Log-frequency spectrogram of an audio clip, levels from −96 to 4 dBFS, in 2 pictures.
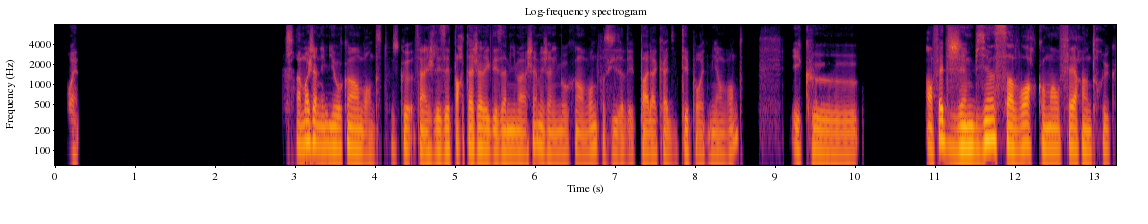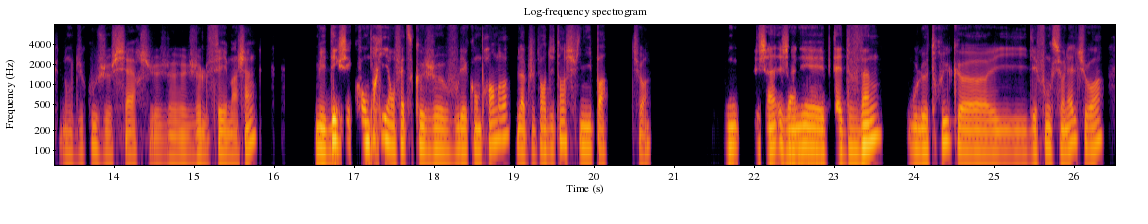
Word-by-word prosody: Ouais. - - -8 2.7
Ah 120 - 0
moi 135 +2 +3
j'en 140 -3 +2
ai 115 - -1
mis 115 0 0
aucun 110 +1 0
en 105 -1 +1
vente. 90 -3 -9
Tout - - -18
ce 100 - -12
que 110 - -2
enfin 95 -2 -2
je 90 - -6
les 100 +1 -1
ai - - +2
partagés 110 +1 -1
avec 100 -2 +1
des 100 0 -2
amis 100 0 0
machin, 95 +5 -4
mais 115 - -1
j'en 100 - -5
ai - - -5
mis 95 - -5
aucun 95 0 -6
en 90 - -6
vente 105 +3 -4
parce - - -10
qu'ils 95 -2 -6
avaient 80 - -8
pas 95 - -2
la 90 - -4
qualité 90 +3 -6
pour 90 -1 -8
être 85 - -14
mis 90 0 -7
en 90 - -7
vente - - -8 0.6
et - - -4
que 95 -3 -4 0.9
en - - +1
fait 145 -4 +3
j'aime 115 +1 +4
bien 140 +7 +4
savoir 120 -2 +2
comment 110 -2 0
faire 110 0 -1
un 100 -2 0
truc, 105 +1 -9
donc 95 -2 -9
du 95 +3 -12
coup 115 - -6
je 90 -1 -7
cherche, 90 -1 -3
je 80 - -7
je 85 0 -6
je 80 +3 -6
le 85 - -6
fais 95 +5 -1
machin. 90 - -1 0.8
Mais 110 -2 +7
dès 145 +9 +10
que 125 - +2
j'ai - - +1
compris 145 +3 +4
en 120 - +4
fait, 120 +1 0
ce - - -6
que 115 - +3
je 105 +2 0
voulais 105 +1 0
comprendre, 130 - +1
la 105 -2 +2
plupart 105 +1 -2
du 105 0 -5
temps 135 +3 +1
je 135 - -2
finis 110 -1 0
pas, - - 0 0.3
tu - - -6
vois? - - -6 0.9
Mmh. 115 0 +4 0.2
J'en 110 0 +3
j'en 105 -3 +4
ai 110 -3 +5
peut-être 100 +1 +1
20 125 +9 +6 0.4
où 110 -1 -2
le 105 0 +3
truc, 135 -2 -1
heu, 100 -2 +2
il 100 0 -4
il 95 +2 -10
est - - +3
fonctionnel, 115 +4 0
tu 120 - -3
vois? 125 +7 +1
105 Hz, 220 wpm, -24 LUFS, 95-115 Hz, 2.7 s, dès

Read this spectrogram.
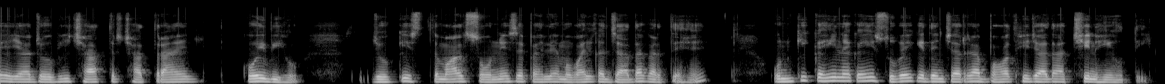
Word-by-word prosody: या 120 -1 +2
जो 120 -1 +3
भी 130 +4 -1
छात्र-छात्राएँ 120 -1 -2 0.5
कोई 135 +1 +5
भी 120 -3 +1
हो। 105 - -6 0.7
जो 115 -1 +2
कि 150 - +1
इस्तेमाल 130 -2 0
सोने 120 -1 +1
से 135 0 +1
पहले 120 +1 0
मोबाइल 115 +1 0
का 125 - 0
ज़्यादा 110 +4 +1
करते 115 -4 -2
हैं, 115 - -6 0.7
उनकी 140 +7 +1
कहीं 160 +1 +4
न 165 -1 +3
कहीं 160 +2 +1
सुबह 150 -1 +2
की 150 -2 +1
दिनचर्या 130 0 +2
बहुत 125 +3 -2
ही 135 - +2
ज़्यादा 125 -1 +2
अच्छी 125 +2 +1
नहीं 110 -2 0
होती। 105 0 -9
125 Hz, 160 wpm, -22 LUFS, 115-135 Hz, 0.7 s, कोई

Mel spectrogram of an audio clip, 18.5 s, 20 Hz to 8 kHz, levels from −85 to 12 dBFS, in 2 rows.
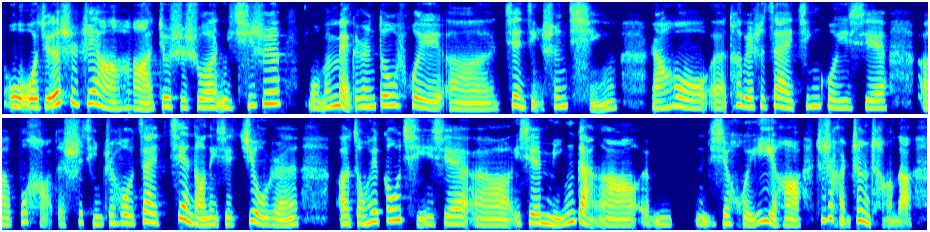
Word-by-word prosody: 我 245 -7 +4
我 225 - +7
觉 230 +1 +4
得 295 - +11
是 335 -2 +2
这 315 - 0
样 190 - +4
哈， 185 -5 +1
就 235 +7 -1
是 210 -2 -2
说 210 0 +1
你 215 - -2
其 260 +7 0
实 310 +2 +3 0.3
我 195 - -4
们 220 - -3
每 250 -1 +5
个 220 - -5
人 235 0 0
都 265 0 +2
会， 210 -9 0
呃， 165 -2 -3
见 255 -5 +1
景 - - -8
生 235 +1 -2
情， 265 - -3 0.3
然 190 +3 -1
后， 215 -6 0
呃， 185 - -5
特 275 - -2
别 225 -1 +1
是 235 0 -5
在 225 -3 +1
经 240 +6 -5
过 220 -4 -5
一 200 0 -5
些， 195 -1 -3 0.3
呃， 180 -1 -3
不 180 +9 -4
好 255 - -7
的 - - -12
事 240 - 0
情 190 -3 -7
之 215 +3 -5
后， 215 -1 0
再 250 +3 +2
见 335 - +3
到 165 - +3
那 180 +1 -2
些 185 +1 -5
旧 185 +1 +1
人， 170 +2 -2 0.4
呃， 200 +1 +2
总 205 +1 -3
会 260 +2 +3
勾 295 +3 +2
起 165 - -2
一 - - -5
些， 200 0 0
呃， 165 -4 -1
一 - - -5
些 225 +1 +3
敏 205 +3 0
感 240 -4 +5
啊， 160 -1 +2
呃， - - -7 0.4
一 95 -2 -7
些 205 - -1
回 175 -6 -5
忆 275 +3 +3
哈， - - +1
这 300 - -2
是 340 - +4
很 275 - -3
正 275 -4 +2
常 - - -5
的。 - - 0
215 Hz, 250 characters per minute, -22 LUFS, 185-250 Hz, 0.4 s, 得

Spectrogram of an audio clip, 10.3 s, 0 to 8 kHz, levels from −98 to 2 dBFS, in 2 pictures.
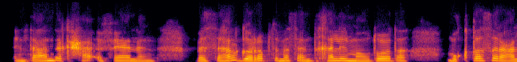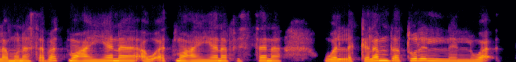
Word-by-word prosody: أنت 190 +2 -4
عندك 245 +4 +3
حق - - +4
فعلًا، 205 -4 -1 0.4
بس 210 +1 -2
هل 230 +3 +3
جرّبت 235 +2 +3
مثلًا 220 -1 -1
تخلّي 230 +4 +2
الموضوع 215 +2 +2
ده 220 -2 -3 0.4
مُقتصِر 250 +3 +1
على 205 -2 +3
مناسبات 210 +5 -2
معيّنة، 205 +1 +1
أوقات 225 +4 -3
معيّنة 195 +2 0
في - - -17
السَنة 200 0 -3 0.4
والّا 205 -1 0
الكلام 225 +5 +1
ده 225 -2 -1
طول 240 +2 -2
ال 210 -4 -2
الوقت؟ 190 0 -4
210 Hz, 145 wpm, -23 LUFS, 200-230 Hz, 0.4 s, حق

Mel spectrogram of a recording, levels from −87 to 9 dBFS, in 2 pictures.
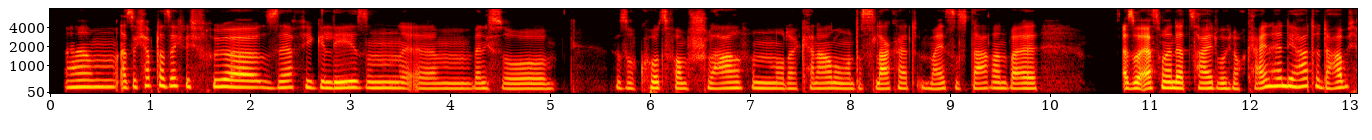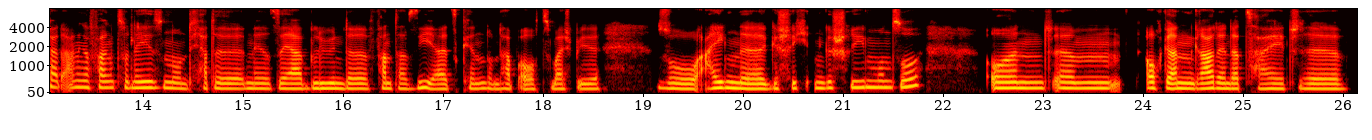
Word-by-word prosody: Ähm, 240 +1 +1
also, 225 +1 +3
ich 240 - -4
habe 280 - 0
tatsächlich 275 -3 0
früher 230 -3 +3
sehr 215 +2 -1
viel 225 -1 -4
gelesen, 205 0 +1
ähm, 185 -1 -4
wenn 190 0 -2
ich 195 - -6
so 180 0 -2 0.6
so 195 -2 -5
kurz 205 +4 -1
vorm 190 -1 -1
Schlafen 195 0 -1
oder, 185 0 -3
keine 185 +1 -4
Ahnung 190 -1 0
und 180 - -5
das 185 - -3
lag 180 +1 +2
halt 190 -1 -4
meistens 190 0 -4
daran, 195 +1 -1
weil 190 0 +2 0.8
also, 190 +1 +5
erst 190 +1 +6
mal 210 - +6
in - - +5
der 195 -1 +4
Zeit, 195 0 +1
wo 185 - 0
ich 190 - -3
noch 180 -1 -5
kein 200 +7 +2
Handy 270 0 +4
hatte, 260 +1 +2
da 190 - -2
habe 220 +2 +4
ich - - -13
halt 230 - 0
angefangen 225 -1 -2
zu 215 - -4
lesen 210 0 0
und 185 -2 -4
ich - - -11
hatte 180 -2 -2
'ne 185 -1 -2
sehr 180 0 +1
blühende 185 -1 0
Fantasie 185 +1 -2
als 170 0 -3
Kind 185 +1 -5
und 170 0 -6
habe 175 - -5
auch 170 - -2
zum - - -7
Beispiel 175 0 -3 0.6
so 185 -4 0
eigene 195 -4 +3
Geschichten 195 +2 -4
geschrieben 225 +2 0
und 225 0 -1
so. 255 +6 +2 0.7
Und, 200 0 +3
ähm, 195 0 +1 0.2
auch 205 - +3
dann 185 0 +4
grade 190 +2 +5
in 185 - +1
der 180 0 0
Zeit, 180 0 -3
äh, 175 -1 0
195 Hz, 170 wpm, -22 LUFS, 185-210 Hz, 0.8 s, erst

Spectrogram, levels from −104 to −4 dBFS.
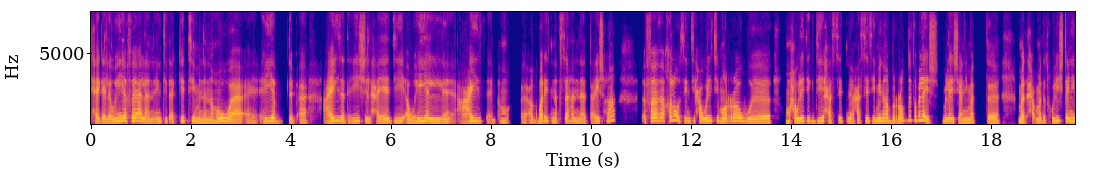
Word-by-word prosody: حاجة، 210 -4 +1
لو 195 +1 +1
هي 260 +5 +4
فعلًا 260 -4 +3
أنتِ 205 +4 -3
اتأكّدتِ 230 +6 -5
من 200 -4 +1
إن 185 0 0
هو 225 +5 +4 0.3
ه 175 0 -9
هي 225 +5 +2 0.2
بتبقى 185 -3 -3 0.3
عايزة 230 +5 +3
تعيش 230 +5 -5
الحياة 200 0 +1
دي 215 0 -2
أو 180 -1 0
هي 230 +6 +4
اللي 195 -5 +2
عايزة 220 +6 +1
ام 175 +5 -7
أ - - -15 0.5
أجبَرِت 220 +6 0
نفسها 220 +3 -2
إنّها 195 -5 -2
تعيشها 235 - -3 0.6
فخلاص، 265 +2 +1
أنتِ 230 0 -4
حاولتِ 235 +4 +1
مرّة 255 +3 +2 0.9
ومحاولتِك 220 +4 +2
دي 230 +3 -1
حسّيتِ 215 +1 -4
حسّيتِ 205 +4 -3
منها 235 +1 +3
بالرفض، 230 +7 -1
فبلاش، 300 - +1
بلاش، 215 -1 +1
يعني 190 +1 0
ما 185 -1 0 0.2
ت - - -6 0.6
ما 205 -1 +4
تح 195 - -3
ما 200 -1 0
تدخُليش 225 +7 -2
تاني 240 -1 +2
220 Hz, 140 wpm, -23 LUFS, 195-240 Hz, 0.9 s, هي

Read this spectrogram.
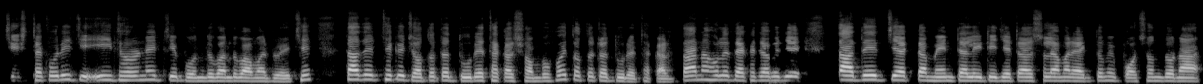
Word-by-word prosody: চেষ্টা 190 - -4
করি 200 +2 +2
যে, 375 - +2 0.2
এই 210 - 0
ধরনের 200 +2 -1
যে 190 - +3
বন্ধু-বান্ধব 160 0 +1
আমার 150 0 -1
রয়েছে, 140 +7 -2 0.4
তাদের 225 0 +5
থেকে 220 -1 0
যতটা 185 +3 0
দূরে 165 +2 +3
থাকা 175 -1 +1
সম্ভব 155 +1 -1
হয়, 220 +2 -1
ততটা 185 -3 -2
দূরে 150 -3 +1
থাকার। 140 -3 -2 0.2
তা 195 - +4
না 215 - 0
হলে 205 0 0
দেখা 185 0 -1
যাবে 185 0 0
যে, 190 - +2 0.5
তাদের 210 +1 +6
যে 210 - +3
একটা 195 +1 0 0.2
মেন্টালিটি 175 0 +2
যেটা 170 +1 0
আসলে 175 +2 -3
আমার 170 0 0
একদমই 180 +3 -5
পছন্দ 165 +2 -3 0.2
না, 155 - +5
180 Hz, 175 wpm, -22 LUFS, 165-200 Hz, 0.5 s, তাদের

